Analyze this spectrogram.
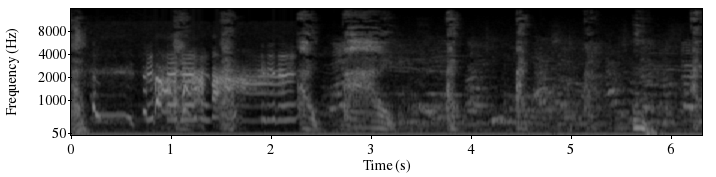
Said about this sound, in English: Look at those kids playing, aren't they cute?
